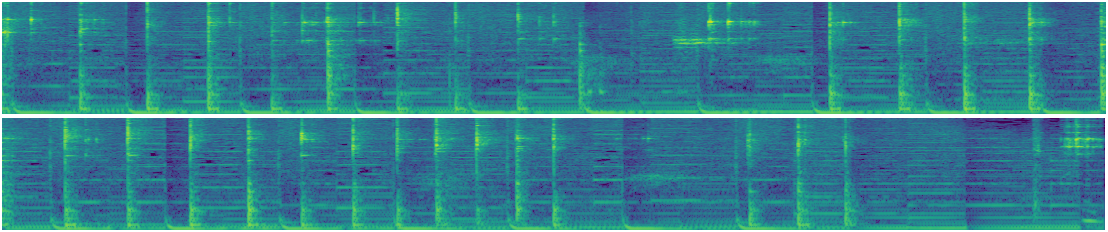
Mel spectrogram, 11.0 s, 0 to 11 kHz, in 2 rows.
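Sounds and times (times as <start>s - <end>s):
hammer striking metal cap on concrete: 0.0s - 8.4s
electronic dance music: 0.0s - 9.8s.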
